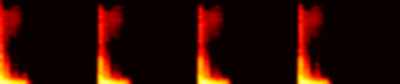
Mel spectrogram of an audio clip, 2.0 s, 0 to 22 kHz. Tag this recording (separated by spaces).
kickdrum groove club drum dry 2 ultra loop dance clean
